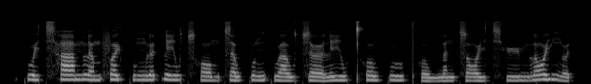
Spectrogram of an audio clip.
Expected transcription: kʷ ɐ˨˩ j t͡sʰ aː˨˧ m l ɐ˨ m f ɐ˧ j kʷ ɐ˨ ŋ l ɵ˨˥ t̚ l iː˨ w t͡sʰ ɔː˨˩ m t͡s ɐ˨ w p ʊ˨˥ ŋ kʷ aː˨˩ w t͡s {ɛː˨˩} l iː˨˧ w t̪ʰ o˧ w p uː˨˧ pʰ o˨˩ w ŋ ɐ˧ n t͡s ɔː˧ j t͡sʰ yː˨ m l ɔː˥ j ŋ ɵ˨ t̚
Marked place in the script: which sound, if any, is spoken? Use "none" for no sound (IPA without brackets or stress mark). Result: œː˨˩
